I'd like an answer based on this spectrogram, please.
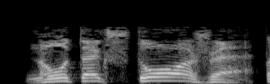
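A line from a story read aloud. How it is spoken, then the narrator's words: Giant's booming drone. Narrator (Russian): прогудел великан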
